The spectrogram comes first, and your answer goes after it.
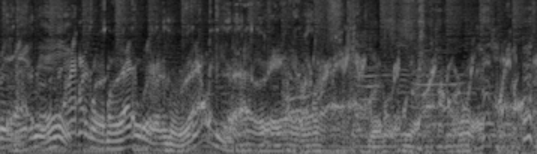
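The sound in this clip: A voice imitates gargling-like scat singing, producing a loud, unbroken, bubbling vocal warble whose pitch swoops up and down throughout.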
